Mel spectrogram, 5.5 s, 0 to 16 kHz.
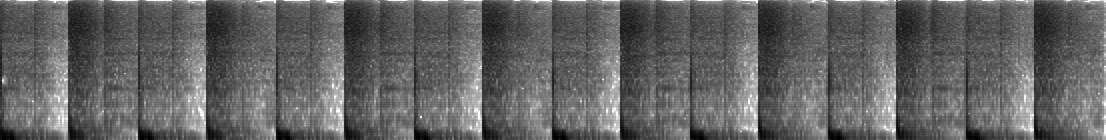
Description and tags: RAW Drum Loop (174 BPM)
A drum loop created using Bitwig and third partie effects and processors. This loop can be used anywhere but would suit any Drum and Bass banger!
174, music, EDM, Drums, Drum-and-bass, DnB, Loop, BPM, electric-dance-music, electric, dance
